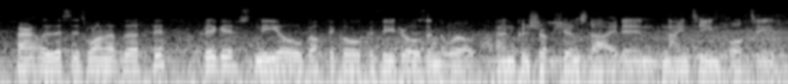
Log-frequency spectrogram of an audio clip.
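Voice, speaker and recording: Noticeable background noise and audible room echo surround a man. He talks at a moderate pace with very even loudness. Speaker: travel vlogger. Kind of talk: travel vlog narration.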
